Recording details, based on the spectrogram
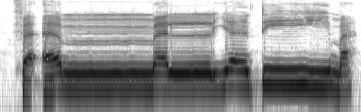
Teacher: হইলে সর্ব অবস্থায় নাকের বাসি থেকে গুন্না করিয়া পড়িতে হয় তো এই জবরওয়ালা হামজাটি তাসদিদওয়ালা মিমের সাথে 3 সেকেন্ড পরিমাণ গুন্না করে পড়ব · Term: ওয়াজিব গুন্না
